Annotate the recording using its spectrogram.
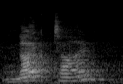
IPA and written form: ˈnaɪttaɪm (nighttime)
